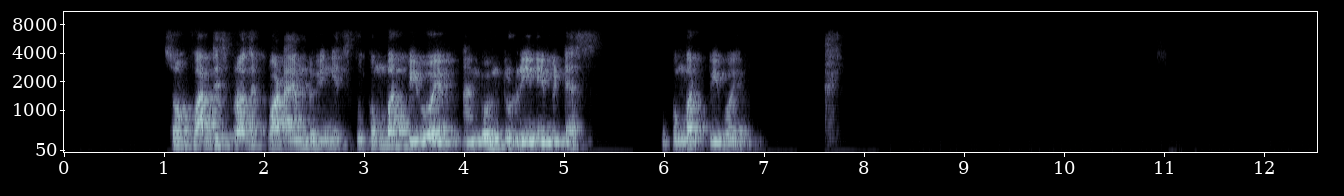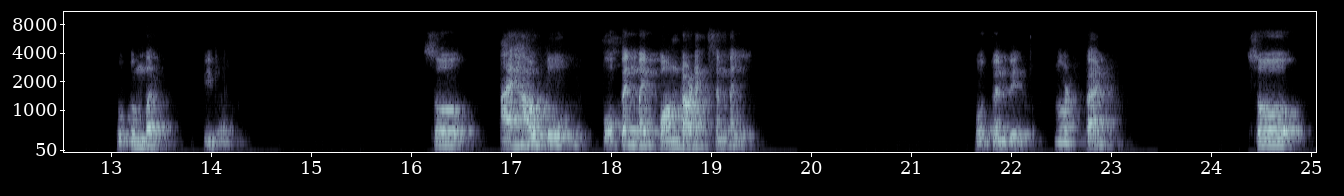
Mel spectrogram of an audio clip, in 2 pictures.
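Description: A young man speaks calmly into a close microphone, in bursts with pauses.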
